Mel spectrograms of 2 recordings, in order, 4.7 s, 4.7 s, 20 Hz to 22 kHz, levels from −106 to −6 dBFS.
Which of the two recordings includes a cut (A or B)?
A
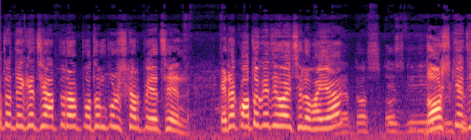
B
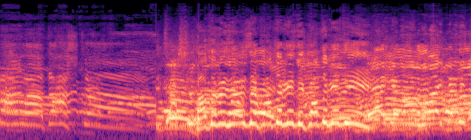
B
